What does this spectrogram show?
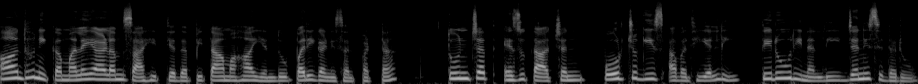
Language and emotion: Kannada, neutral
